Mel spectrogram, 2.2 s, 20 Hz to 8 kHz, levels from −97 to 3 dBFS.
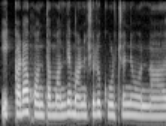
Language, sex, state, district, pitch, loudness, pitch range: Telugu, female, Telangana, Adilabad, 210 Hz, -17 LUFS, 200-225 Hz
